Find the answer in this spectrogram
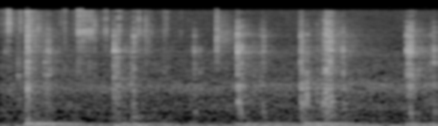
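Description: Stiff trading cards being flipped through and sorted by hand, making a run of irregular clicks with light handling thumps.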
